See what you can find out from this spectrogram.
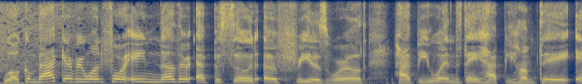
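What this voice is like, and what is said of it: Deep, congested, sore-throated voice. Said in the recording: “my voice is a little on the deep side ... my sinuses, you know, congested my throat was percolating with soreness”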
